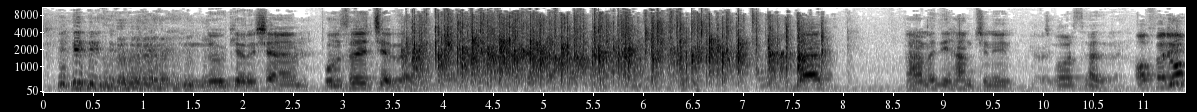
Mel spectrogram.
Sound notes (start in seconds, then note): 0.0 people laughing; 1.5 speaking foreign language; 3.5 people applauding; 7.6 speaking foreign language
